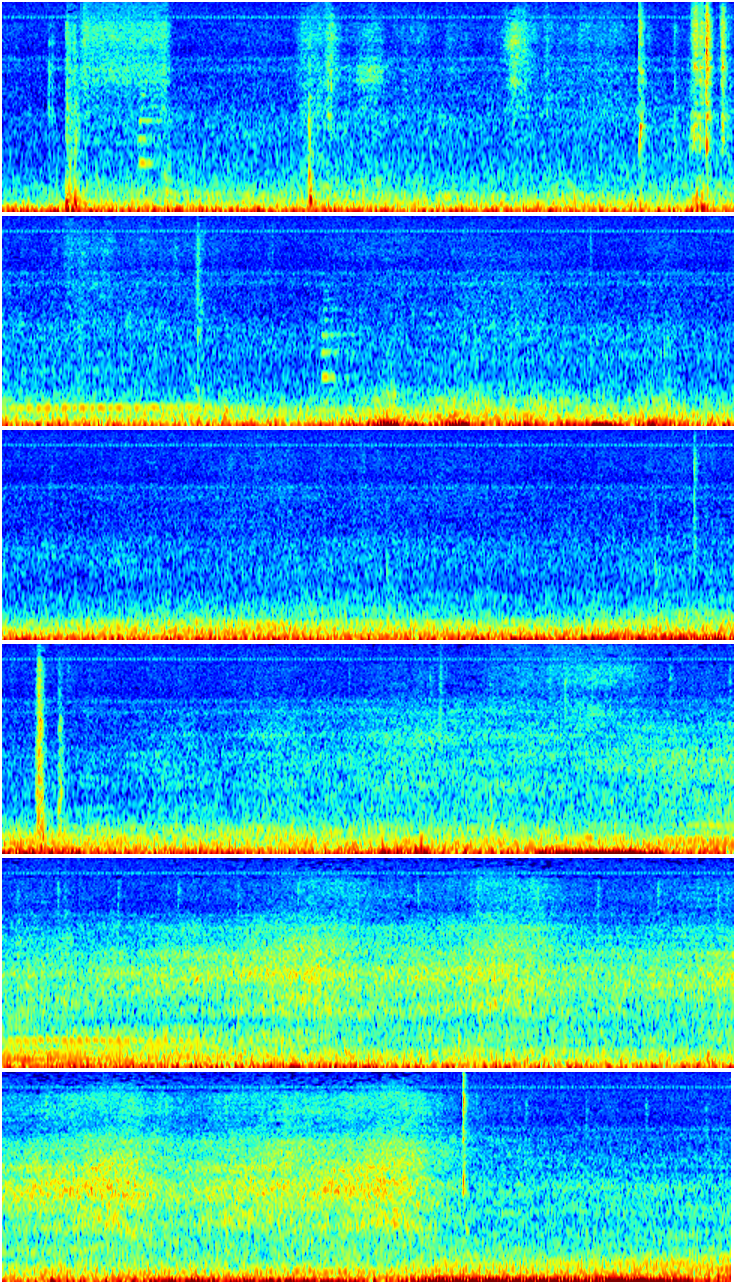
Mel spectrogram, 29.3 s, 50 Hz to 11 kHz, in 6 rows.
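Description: In-cabin sound of a VW Golf GTI MK7's turbocharged 2.0-litre four-cylinder engine, APR Stage 2 tuned with a CTS downpipe, running at a low, steady pace while driving. A few sharp clicks come in the first half, and the engine gets louder under throttle near the end.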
